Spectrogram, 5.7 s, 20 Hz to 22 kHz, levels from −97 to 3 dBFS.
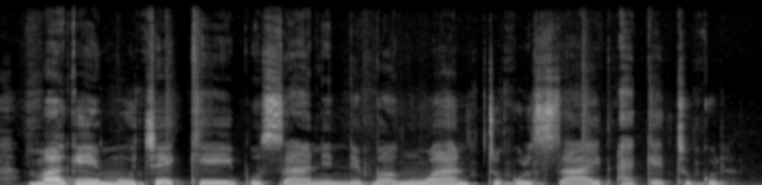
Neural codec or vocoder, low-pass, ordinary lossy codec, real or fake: none; none; none; real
